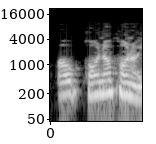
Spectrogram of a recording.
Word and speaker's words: Ho'oponopono: It's an ancient Hawaiian healing art called Ho'oponopono. Did I pronounce that right? – Ho'oponopono. Yes.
